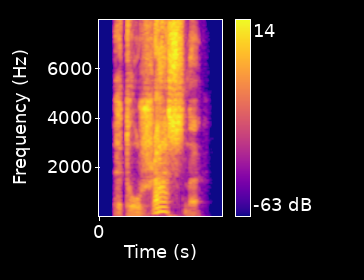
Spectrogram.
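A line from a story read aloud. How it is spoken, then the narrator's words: Whisper. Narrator (Russian): прошептала она вслед Шеромуру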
